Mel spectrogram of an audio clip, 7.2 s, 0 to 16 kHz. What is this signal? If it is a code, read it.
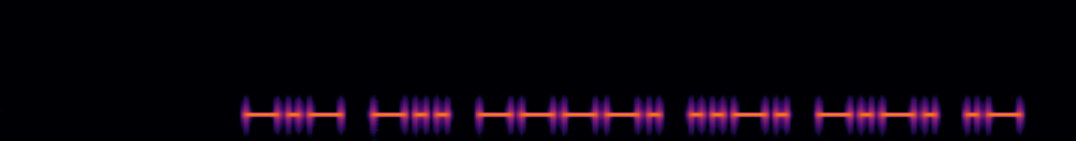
Morse code, heard as a keyed tone, about 18 wpm, 700 Hz. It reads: KD9FCA
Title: Speed Racing - USA Call Signs 17wpm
